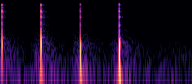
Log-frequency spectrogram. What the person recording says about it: i'll tap it near the microphone you can hear how thin it sounds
